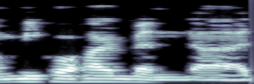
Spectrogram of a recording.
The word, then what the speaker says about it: Mecole Hardman: If you send, you know, Mecole Hardman, Tyreek Hill, Travis Kelce up the field, I like their chances. Yeah. I like their chances to convert that play. – Thank you for pronouncing Mecole Hardman correctly.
